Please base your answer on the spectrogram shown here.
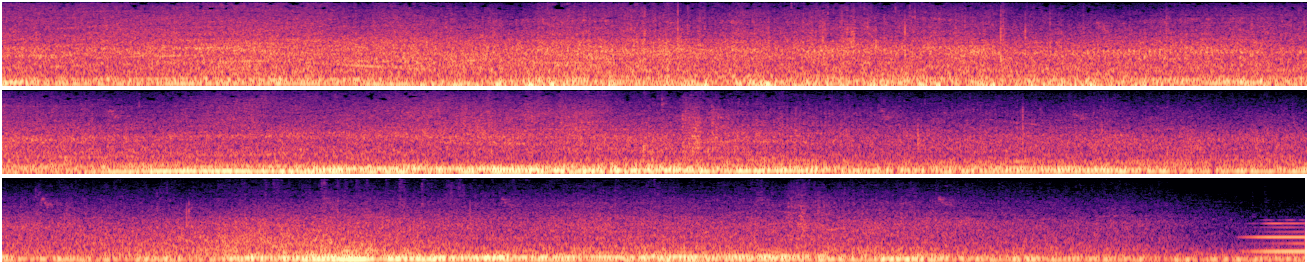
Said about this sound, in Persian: رامین و عقب یه ون سوار میکنن. مسئول پرونده هم عقب میشینه. اصلان خانی پشت فرمون میشینه. ماشین حرکت میکنه.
